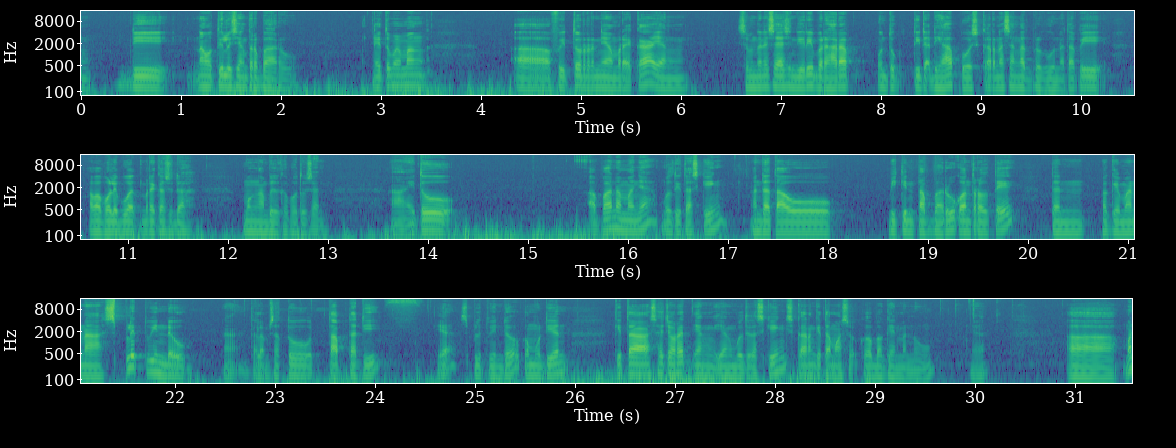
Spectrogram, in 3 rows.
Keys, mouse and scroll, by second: 12.0-14.5 drag, 16.5 click, 22.8-24.0 drag, 24.3 click, 28.4-30.2 drag, 30.3 ctrl+b.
